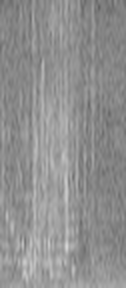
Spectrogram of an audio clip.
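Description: Water runs and splashes from a tap while a soot-covered cast iron pan is being washed, a close, continuous trickling and spattering with no voices.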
